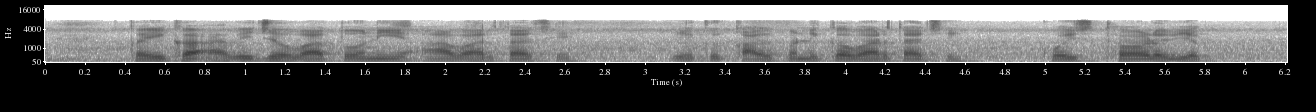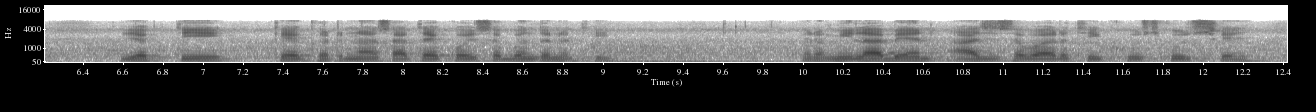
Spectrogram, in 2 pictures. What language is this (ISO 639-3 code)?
guj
